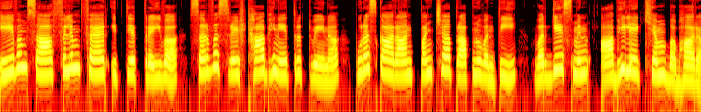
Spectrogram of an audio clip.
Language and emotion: Sanskrit, neutral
